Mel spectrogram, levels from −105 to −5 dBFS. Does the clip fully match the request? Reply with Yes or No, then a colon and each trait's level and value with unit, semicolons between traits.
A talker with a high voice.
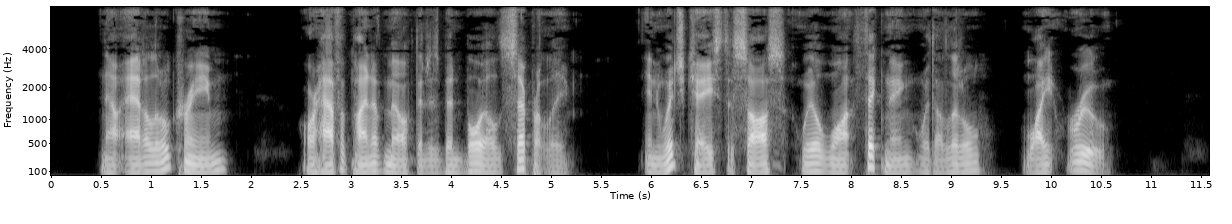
No: very low, 90 Hz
